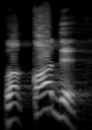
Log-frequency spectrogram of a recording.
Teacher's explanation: قاف حرف مستعلیہ میں سے موٹا بھی پڑھیں گے, مگر آگے ہے دال حرف قلقلہ میں سے.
